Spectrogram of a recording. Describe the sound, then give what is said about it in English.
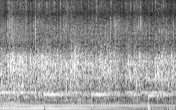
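Congregation clapping in praise during a church service, a faint, steady wash of applause with a few sharper claps over a constant low hum. “everybody give the Lord a big praise. Big clap of praise.”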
